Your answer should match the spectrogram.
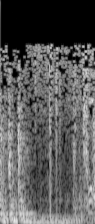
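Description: A few dull knocks on a customer's door while a bridge table is being delivered, spaced unevenly, over a steady low hum and hiss with no clear speech.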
